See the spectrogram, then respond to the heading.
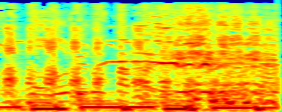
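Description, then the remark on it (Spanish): A horse called Resinante whinnies loudly, a shaky, wavering neigh that stretches across a couple of seconds over a low, pulsing background rumble. “A ver, Resinante, ¿qué me quiere decir Resinante?”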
